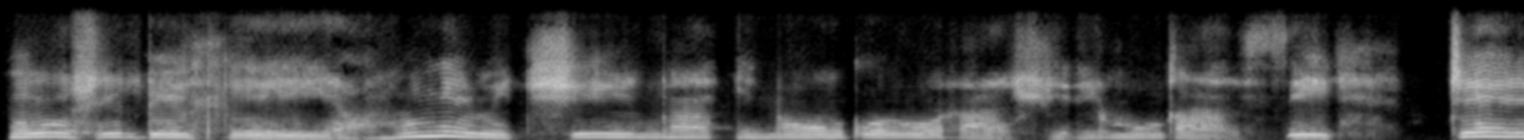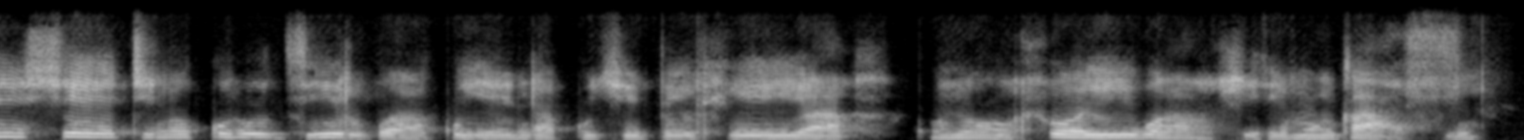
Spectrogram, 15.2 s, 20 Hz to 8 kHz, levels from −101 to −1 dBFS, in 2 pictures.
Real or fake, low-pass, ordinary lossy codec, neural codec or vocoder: fake; 7.2 kHz; Opus, 64 kbps; codec, 16 kHz, 2 kbps, FreqCodec, smaller model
